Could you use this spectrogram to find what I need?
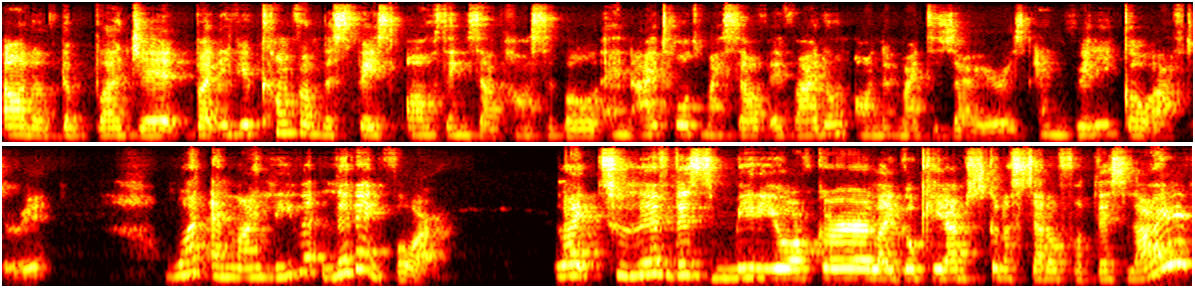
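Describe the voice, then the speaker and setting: A woman's fairly high, animated voice in a Singaporean accent, moderate in pace with ordinary pitch variation. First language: not English. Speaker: business coach. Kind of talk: webinar talk.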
